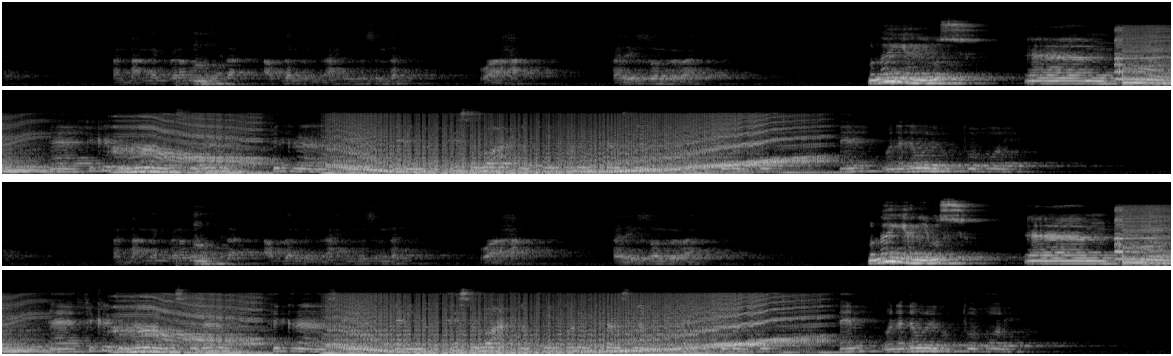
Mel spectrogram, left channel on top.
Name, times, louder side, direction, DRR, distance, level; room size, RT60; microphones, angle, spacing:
voice 1, 1.1-4.0 4.8-5.2 6.1-7.0, equal, 25° left, 1 dB, 5.6 m, -41 dB
voice 2, 8.7-9.7 10.2-11.1 12.1-14.0 14.4-19.4 20.1-22.0, right 1 dB, 35° right, 3 dB, 3.4 m, -27 dB
sound 1, 11.1-12.4 12.8-14.4 14.8-20.0, equal, 5° right, 1.2 m, -26 dB
26.0 x 12.0 x 9.6 m, 1.4 s
head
